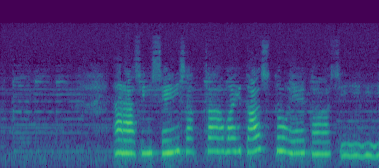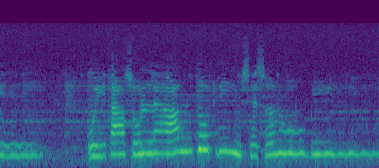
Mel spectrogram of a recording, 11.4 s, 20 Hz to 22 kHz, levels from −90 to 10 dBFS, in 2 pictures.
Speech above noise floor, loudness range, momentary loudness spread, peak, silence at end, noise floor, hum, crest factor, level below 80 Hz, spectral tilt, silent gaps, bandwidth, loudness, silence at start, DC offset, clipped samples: 26 dB; 4 LU; 12 LU; -6 dBFS; 0 s; -49 dBFS; none; 18 dB; -62 dBFS; -5.5 dB/octave; none; 13 kHz; -24 LUFS; 0.2 s; under 0.1%; under 0.1%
